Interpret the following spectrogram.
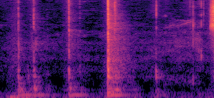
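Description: Computer keyboard keys being typed: a handful of separate keystroke clicks, the loudest about a second in.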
